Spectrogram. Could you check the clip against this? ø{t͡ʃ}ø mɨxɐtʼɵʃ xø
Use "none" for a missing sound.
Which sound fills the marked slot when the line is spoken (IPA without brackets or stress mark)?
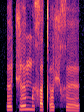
t͡ʃ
